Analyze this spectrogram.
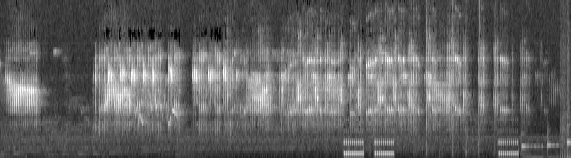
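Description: Birds with green and red feathers that eat seeds and nest in tree hollows and house roofs call in dense, high-pitched chirping chatter. The chirps come in bursts, with a few lower, steady tones breaking in, and no one speaks.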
